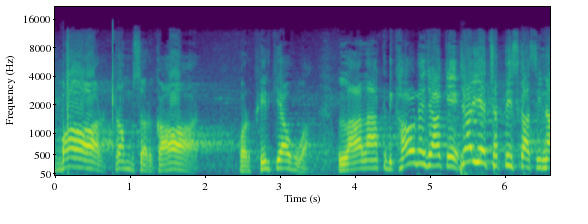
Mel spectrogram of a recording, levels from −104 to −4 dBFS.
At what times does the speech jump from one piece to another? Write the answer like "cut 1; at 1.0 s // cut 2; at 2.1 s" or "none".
cut 1; at 3.6 s // cut 2; at 5.4 s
